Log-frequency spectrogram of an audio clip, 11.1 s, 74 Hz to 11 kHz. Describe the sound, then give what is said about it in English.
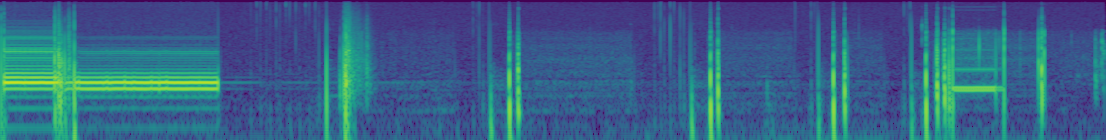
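Telephone dialing of 82411 for directory assistance from Belhaven, Carolina telephone style: a loud steady dial tone, then several separate clusters of sharp dialing clicks with quiet gaps between them, ending with a brief tone and a final click. “let's move on to the way of calling directory assistance from Belhaven, which is to dial in that Carolina telephone style, 82411.”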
